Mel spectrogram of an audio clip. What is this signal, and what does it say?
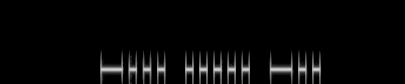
Morse code, heard as a keyed tone, about 17 wpm, 700 Hz. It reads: B5D
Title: Three Challenging Letter-Number Combinations 17wpm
